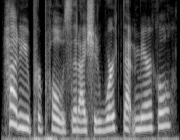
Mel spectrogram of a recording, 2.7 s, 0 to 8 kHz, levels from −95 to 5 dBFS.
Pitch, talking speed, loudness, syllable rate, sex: 245 Hz, 220 wpm, -17 LUFS, 6.2 syllables/s, female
